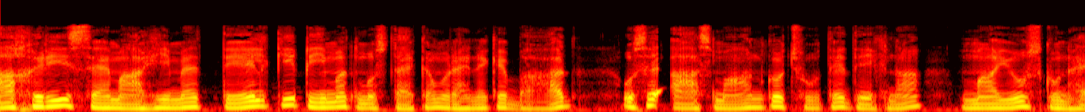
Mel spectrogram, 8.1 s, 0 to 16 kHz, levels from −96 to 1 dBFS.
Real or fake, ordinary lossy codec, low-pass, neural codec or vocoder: real; MP3, 48 kbps; 7.2 kHz; none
